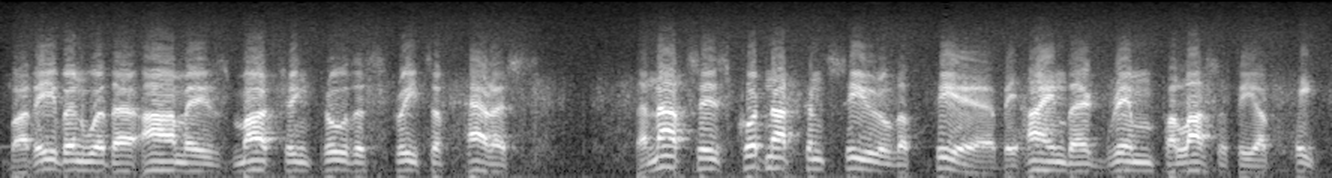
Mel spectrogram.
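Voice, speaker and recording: A man's voice: medium pitch, normal speed, slight background noise. A man narrating a 1940s wartime newsreel in a grave, oratorical, scripted style. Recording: dull lo-fi 1940s film soundtrack with music.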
